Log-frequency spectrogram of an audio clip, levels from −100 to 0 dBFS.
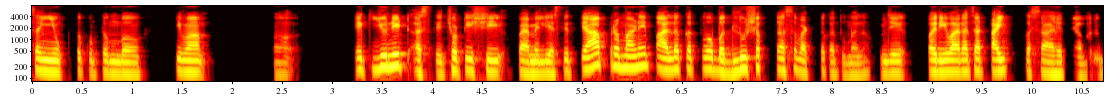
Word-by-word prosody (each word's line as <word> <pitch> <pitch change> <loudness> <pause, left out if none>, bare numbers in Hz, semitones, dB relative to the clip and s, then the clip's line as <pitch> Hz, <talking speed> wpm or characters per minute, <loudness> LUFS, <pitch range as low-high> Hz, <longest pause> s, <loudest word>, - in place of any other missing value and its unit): संयुक्त 150 -4 0
कुटुंब 135 -1 -5 0.5
किंवा 145 -2 +2 0.8
अ, 125 -1 -13 0.7
एक 170 -2 -1
युनिट 200 +4 +4
असते 135 -1 -5
छोटीशी 155 -2 0 0.2
फॅमिली 135 -1 +1
असते. 135 +3 -6
त्याप्रमाणे 200 +3 +4
पालकत्व 175 0 +1
बदलू 145 +5 0
शकतं 185 -3 -3
असं 165 +3 -4
वाटतं 145 +2 -5
का - - -6
तुम्हाला? 120 0 -10
म्हणजे 135 0 -5 0.2
परिवाराचा 150 +1 +4
टाइप 155 0 +7 0.2
कसा 140 0 -6
आहे 130 -1 -2
त्यावरून? 120 -2 -13
150 Hz, 135 wpm, -27 LUFS, 135-170 Hz, 0.8 s, टाइप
